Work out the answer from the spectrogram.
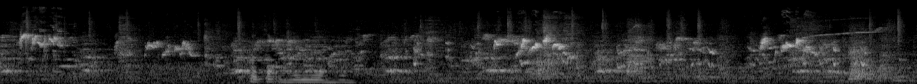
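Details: Red-whiskered bulbul decoy in a cage, from Lương Sơn, in fighting song: loud chirpy warbled phrases that peak in strong bursts near the middle and end, with sharp clicks and a brief low, voice-like hum.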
